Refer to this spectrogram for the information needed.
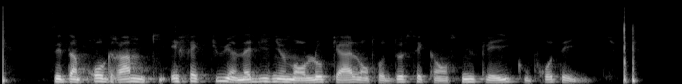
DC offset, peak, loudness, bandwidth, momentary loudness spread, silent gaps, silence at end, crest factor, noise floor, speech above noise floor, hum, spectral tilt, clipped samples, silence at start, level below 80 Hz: under 0.1%; -2 dBFS; -18 LUFS; 7 kHz; 11 LU; none; 0.45 s; 16 dB; -41 dBFS; 24 dB; none; -9.5 dB/octave; under 0.1%; 0.05 s; -56 dBFS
